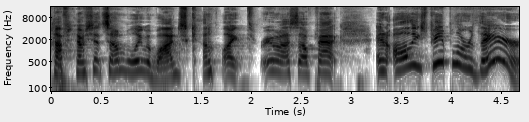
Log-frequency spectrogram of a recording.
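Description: A woman with lively intonation talks at a moderate pace over a quiet background. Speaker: remote guest, trial commentator. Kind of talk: interview answer. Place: home room. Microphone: studio mic.

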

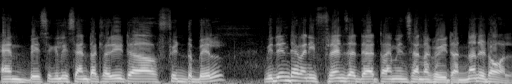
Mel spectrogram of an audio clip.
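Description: Over noticeable background noise, a man with an Indian accent talks very fast at a medium pitch, with ordinary pitch variation and very even loudness. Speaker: city council candidate, psychiatrist. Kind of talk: interview. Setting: outdoors.

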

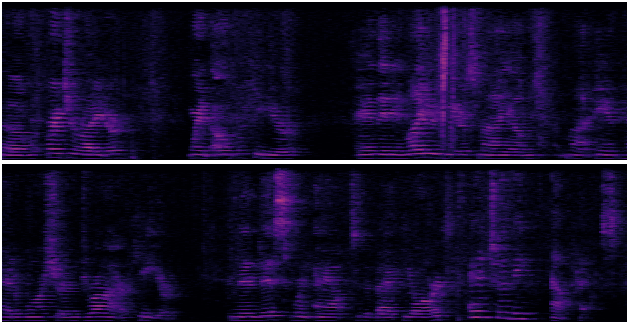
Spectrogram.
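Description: Through light background noise and audible room echo, a woman with a Southern US accent speaks fairly slowly in a fairly low pitch, her intonation fairly even. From US South. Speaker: mother giving a home tour. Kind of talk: nostalgic reminiscing house tour, recalling childhood memories. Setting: walking indoors through an old house, poor audio. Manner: halting, full of ums and repeated false starts; warm, fond and wistful. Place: home room. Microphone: camera far.

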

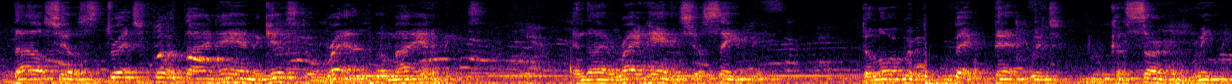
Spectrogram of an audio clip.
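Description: Very slowly, a man talks amid loud background noise and audible room echo. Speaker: scripture reader. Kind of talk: scripture reading. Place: church.

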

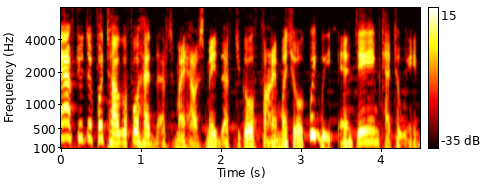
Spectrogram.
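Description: A put-on character voice in a low-to-middle pitch races along at a very fast pace. Clear music plays in the background.

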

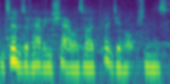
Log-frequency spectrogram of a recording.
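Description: Noticeable background noise runs under a man's speech. He talks at a fairly quick pace with ordinary pitch variation. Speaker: car-dwelling vlogger. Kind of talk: casual vlog chat. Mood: relaxed, wry. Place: bar. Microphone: phone near.

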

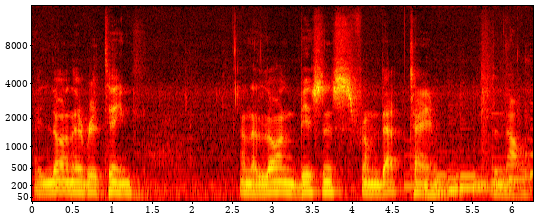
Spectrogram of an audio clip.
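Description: A man speaks with a Vincentian accent at a fairly slow pace. Clear music plays in the background. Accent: Vincentian Caribbean English. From St. Vincent and the Grenadines. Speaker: documentary subject. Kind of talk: interview answer. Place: home room.

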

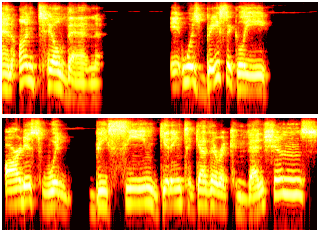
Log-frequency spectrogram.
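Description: In an American accent, the speech moves at a very slow pace with very wide pitch swings. The background is quiet. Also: man. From New York. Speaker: comics writer and editor; comics writer. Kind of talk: interview. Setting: video call. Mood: reflective, remembering a late colleague. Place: home room. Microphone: video call.

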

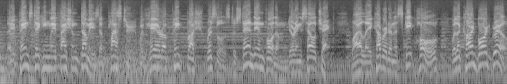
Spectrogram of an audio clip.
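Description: Clear music behind a man with a fairly high pitch, lively intonation and a moderate pace. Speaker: newsreel announcer. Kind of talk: 1960s newsreel narration. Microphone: old recording.

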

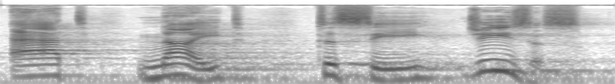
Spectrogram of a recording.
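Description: A man's voice, pitched high. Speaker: preacher. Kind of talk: sermon. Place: church.

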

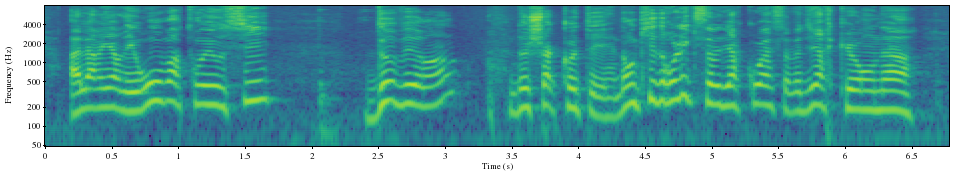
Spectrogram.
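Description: A man speaks at a moderate pace in a high voice, with ordinary pitch variation. He leaves long, frequent pauses. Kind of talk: tutorial. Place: garage.

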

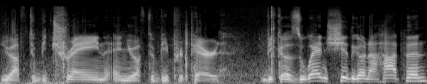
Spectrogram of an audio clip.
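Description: Light background noise is present in a dry recording with no echo. A man speaks with lively intonation. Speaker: off-road vlogger. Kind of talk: casual vlog chat. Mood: upbeat, thankful. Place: open country. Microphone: phone near.

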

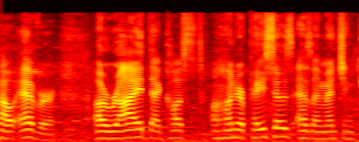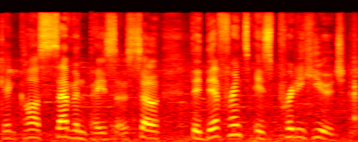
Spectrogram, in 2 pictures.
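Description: Faint music plays in the background as a man speaks at a high pitch with ordinary pitch variation, the sound dry with no echo. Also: moderate pace. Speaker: travel vlogger. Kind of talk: casual vlog chat. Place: street. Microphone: phone near.

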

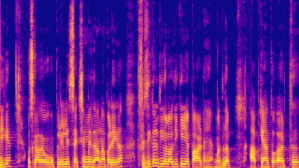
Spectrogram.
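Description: A man's fairly high voice at a moderate pace, monotone and flat in intonation, with very even loudness. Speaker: online tutor. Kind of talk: tutorial. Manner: casual, frequent fillers.

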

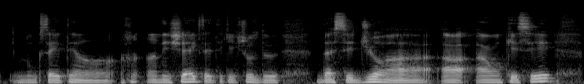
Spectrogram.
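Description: Here a man speaks at a moderate pace in a fairly low pitch, with long, frequent pauses. His intonation stays fairly even, and his tone is dark and mellow. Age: 30s. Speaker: kickboxing world champion. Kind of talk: motivational monologue to camera. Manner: halting, many fillers and repetitions. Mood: reflective, earnest. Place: home room.

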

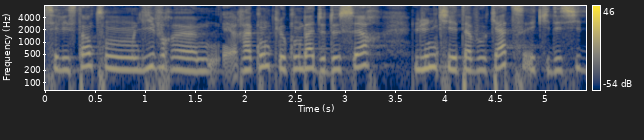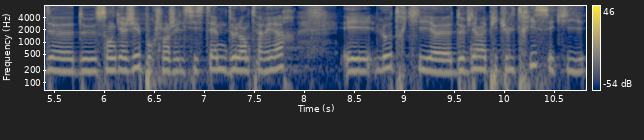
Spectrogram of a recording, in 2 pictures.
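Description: Her voice has a dark, mellow tone and monotone, flat intonation, recorded against a quiet background. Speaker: panel moderator. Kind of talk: panel discussion. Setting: stage with audience. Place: stage. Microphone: handheld.

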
